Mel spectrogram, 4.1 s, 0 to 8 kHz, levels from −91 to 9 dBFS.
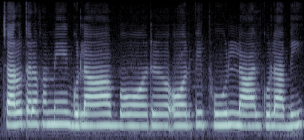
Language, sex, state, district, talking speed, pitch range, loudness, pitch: Hindi, female, Madhya Pradesh, Bhopal, 145 wpm, 210-225 Hz, -15 LUFS, 215 Hz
